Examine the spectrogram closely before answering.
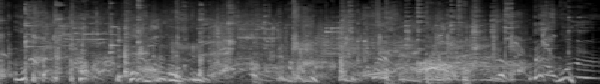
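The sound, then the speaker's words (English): A crowd of people gagging and retching in overlapping, layered voices, a dense, continuous mass of throaty heaves, coughs and disgusted groans at a steady, fairly loud level; a sound effect made by recording people at an office gagging in different ways and piecing the recordings together into a crowd. “it was supposed to be this crowd of people gagging and grossed out by something”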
